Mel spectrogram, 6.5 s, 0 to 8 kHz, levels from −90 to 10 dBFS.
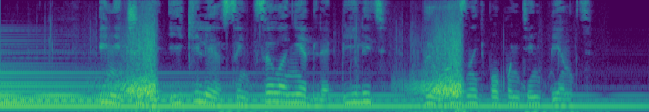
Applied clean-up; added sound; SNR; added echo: none; Electric guitar / Strum + Squeak; -5 dB; none.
